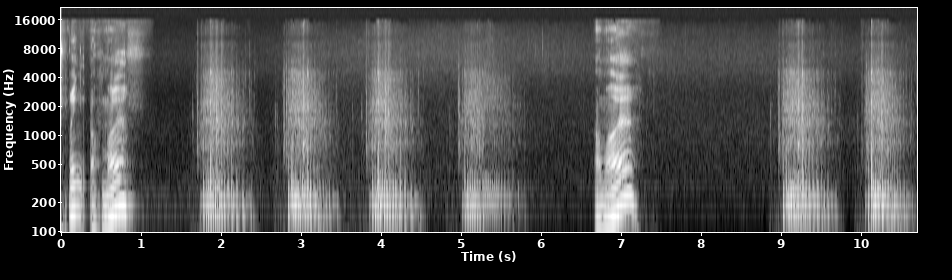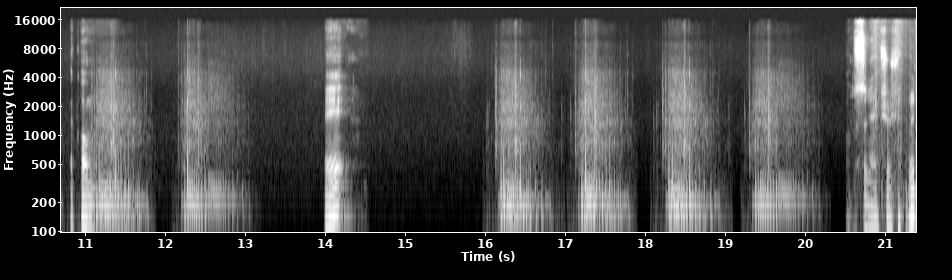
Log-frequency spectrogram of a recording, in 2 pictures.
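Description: An axe chops into a tree trunk with heavy thuds.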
